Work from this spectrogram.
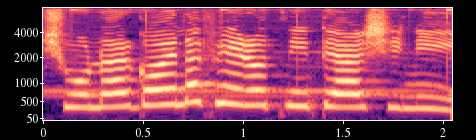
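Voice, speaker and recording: A woman voicing a kindly, righteous female fox in a cartoon fairy tale, polite and gently moralizing. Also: extremely high pitch, moderate pace, soft background music. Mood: friendly.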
